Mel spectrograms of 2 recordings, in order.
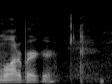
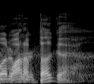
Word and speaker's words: Whataburger: In fairness, you said Whataburger. I think you're missing the R in Whataburger, and that's why you say it wrong.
